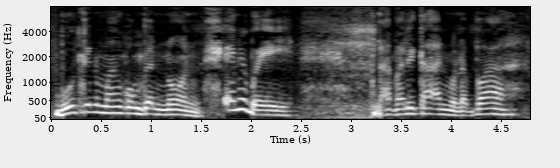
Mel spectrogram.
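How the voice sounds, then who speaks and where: A man's voice: medium pitch, lively intonation, measured pace, lightly acted. A man playing a flamboyant, gossipy modeling agent in a Tagalog radio drama, effusive and breezy. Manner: effusive, gossipy, code-switching. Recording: clear background ambient noise.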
